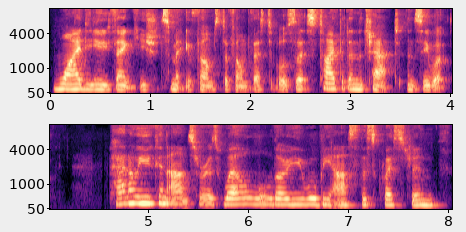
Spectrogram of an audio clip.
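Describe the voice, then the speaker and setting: Female webinar host, New Zealand accent, mid-range voice, informal and chatty, quick-talking presenter style. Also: mid-range voice, steady tone, creaky, warm tone. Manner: fast-talking, chatty, self-deprecating, questioning okay check-ins. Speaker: webinar host and film community organiser. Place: online video call.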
